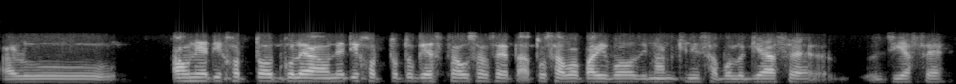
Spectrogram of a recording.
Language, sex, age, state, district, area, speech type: Assamese, male, 30-45, Assam, Majuli, urban, conversation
